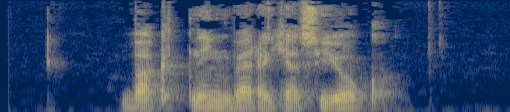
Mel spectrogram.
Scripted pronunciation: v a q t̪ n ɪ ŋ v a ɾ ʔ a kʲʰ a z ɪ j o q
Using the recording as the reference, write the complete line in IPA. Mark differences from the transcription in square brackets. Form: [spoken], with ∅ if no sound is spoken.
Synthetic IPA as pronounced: v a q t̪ n ɪ ŋ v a ɾ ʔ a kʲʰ a [s] ɪ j o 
